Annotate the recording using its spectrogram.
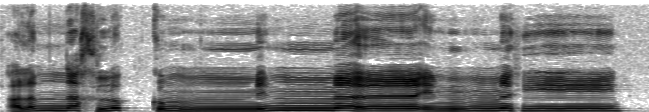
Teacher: Make sure that assimilation takes place of meme plus meme and also tanween and meme.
